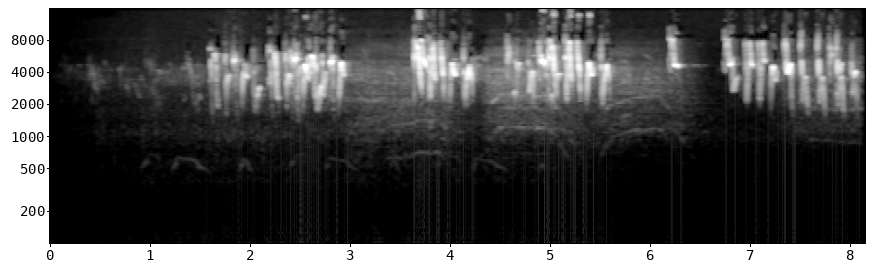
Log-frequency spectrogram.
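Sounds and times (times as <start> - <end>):
Cetti's warbler song bursts: 0.2 - 8.1.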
